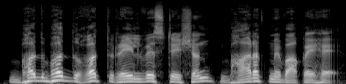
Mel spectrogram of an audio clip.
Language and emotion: Urdu, neutral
